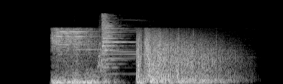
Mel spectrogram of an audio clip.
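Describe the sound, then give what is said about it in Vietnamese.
Swords ringing and a golden bell clanging: a loud metallic crash opens into a bright, sustained ringing tone, with another sharp strike partway through, then the ring slowly fades out. “Đạo kiếm cùng reo vang, chuông vàng chấn động mãnh liệt”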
